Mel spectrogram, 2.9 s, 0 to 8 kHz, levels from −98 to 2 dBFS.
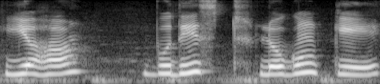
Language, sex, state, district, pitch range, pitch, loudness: Hindi, female, Himachal Pradesh, Shimla, 245-280 Hz, 260 Hz, -14 LUFS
